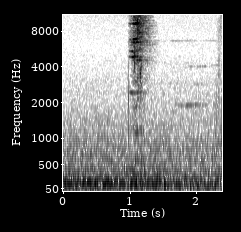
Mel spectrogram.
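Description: A game menu opens with a short, soft interface sound.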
